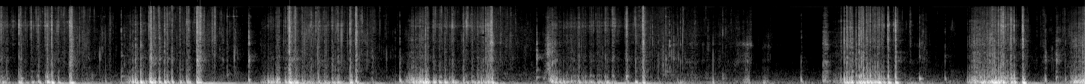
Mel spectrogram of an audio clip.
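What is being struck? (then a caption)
Bar of soap scraped by a metal blade. A solid oval red soap bar is scraped with a metal knife blade, its flakes falling onto a pile of shavings. Bursts of dry scraping and crunching repeat throughout, dominated by low, muffled thuds with faint bright crackles.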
